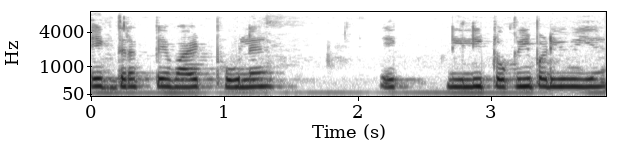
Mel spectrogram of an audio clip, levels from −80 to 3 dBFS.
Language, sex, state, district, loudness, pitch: Hindi, female, Delhi, New Delhi, -14 LUFS, 230 Hz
